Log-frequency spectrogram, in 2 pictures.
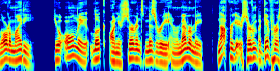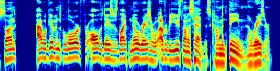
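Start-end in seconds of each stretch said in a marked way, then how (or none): none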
